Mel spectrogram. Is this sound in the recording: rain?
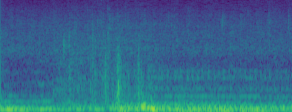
yes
